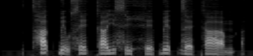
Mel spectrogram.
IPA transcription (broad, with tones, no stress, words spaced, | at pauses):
t̪ʰa˦˥t̚ɓḛ˧˨wse˨˦ ka˨˦jsi˧˩ he˧˩ɓe˦˥t̚zɛ˨˩ ka̰ː˧˨mʔ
